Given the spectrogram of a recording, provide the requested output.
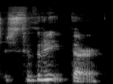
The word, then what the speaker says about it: Schroeder: So even though people have trouble saying Schroeder, in German it's Schroeder.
